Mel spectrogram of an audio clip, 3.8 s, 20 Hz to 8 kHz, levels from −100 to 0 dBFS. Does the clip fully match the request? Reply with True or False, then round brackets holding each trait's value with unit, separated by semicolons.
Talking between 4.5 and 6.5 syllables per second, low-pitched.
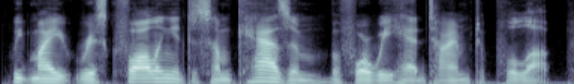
True (5.0 syllables/s; 95 Hz)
